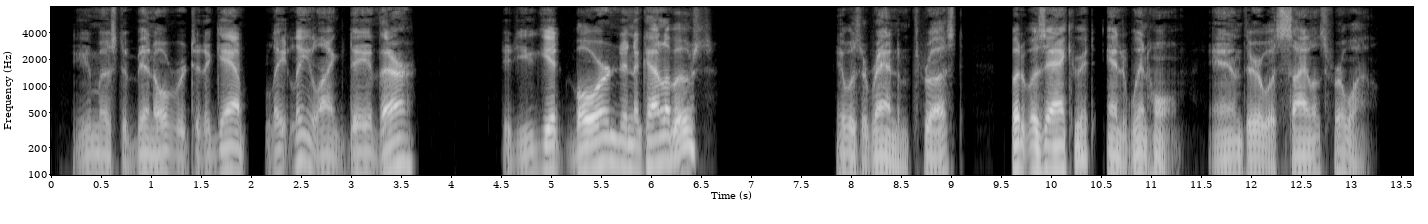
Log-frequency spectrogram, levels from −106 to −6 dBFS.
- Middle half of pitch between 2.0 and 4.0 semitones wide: No, wide, 5.6 semitones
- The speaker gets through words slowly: No, average, 170 wpm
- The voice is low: Yes, very low, 85 Hz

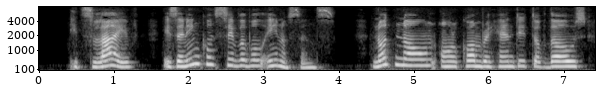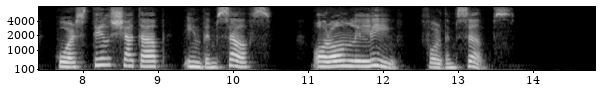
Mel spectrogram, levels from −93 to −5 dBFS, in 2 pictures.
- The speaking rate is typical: No, slow, 95 wpm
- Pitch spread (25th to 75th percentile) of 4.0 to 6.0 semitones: No, average, 3.3 semitones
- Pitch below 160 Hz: No, high, 235 Hz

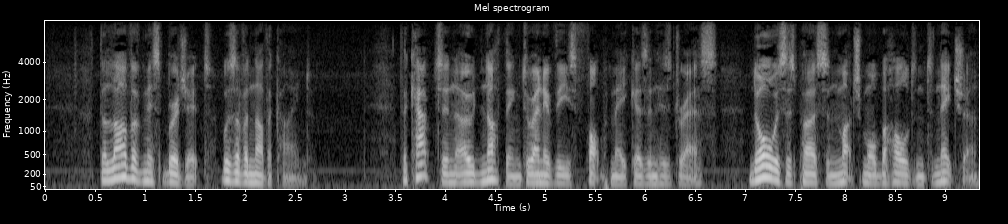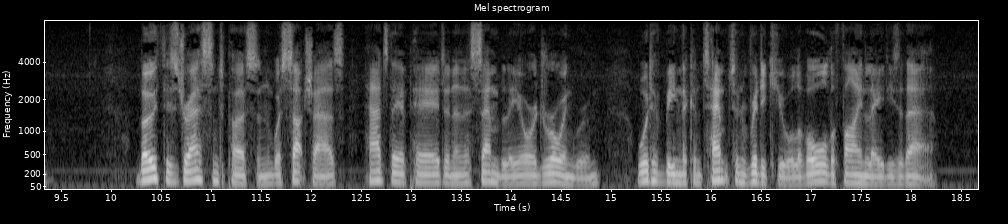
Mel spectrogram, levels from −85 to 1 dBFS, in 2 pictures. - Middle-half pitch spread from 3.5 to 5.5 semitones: Yes, average, 4.0 semitones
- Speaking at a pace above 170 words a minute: Yes, average, 200 wpm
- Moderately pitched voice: No, low, 100 Hz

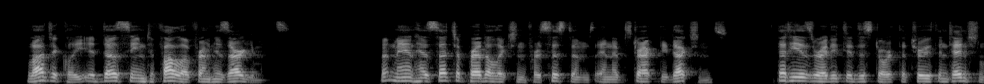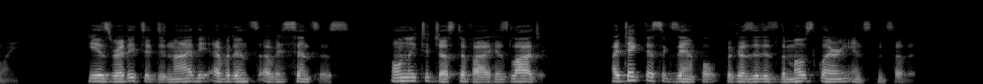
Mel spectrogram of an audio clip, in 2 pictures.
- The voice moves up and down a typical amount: Yes, average, 3.6 semitones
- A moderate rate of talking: Yes, average, 175 wpm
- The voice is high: No, low, 135 Hz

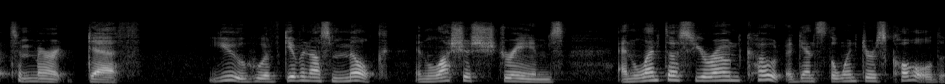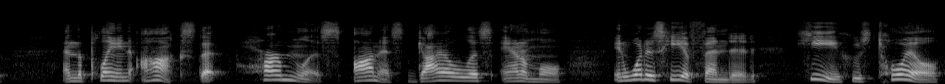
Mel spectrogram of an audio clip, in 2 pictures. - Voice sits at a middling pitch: Yes, medium, 160 Hz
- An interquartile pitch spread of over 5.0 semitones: Yes, wide, 5.6 semitones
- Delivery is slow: Yes, slow, 125 wpm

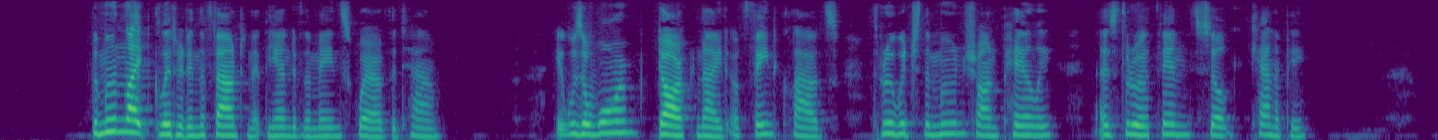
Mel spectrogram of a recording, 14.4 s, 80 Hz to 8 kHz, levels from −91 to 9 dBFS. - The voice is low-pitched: No, high, 190 Hz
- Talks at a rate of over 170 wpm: No, average, 155 wpm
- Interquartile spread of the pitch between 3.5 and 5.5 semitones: No, average, 2.8 semitones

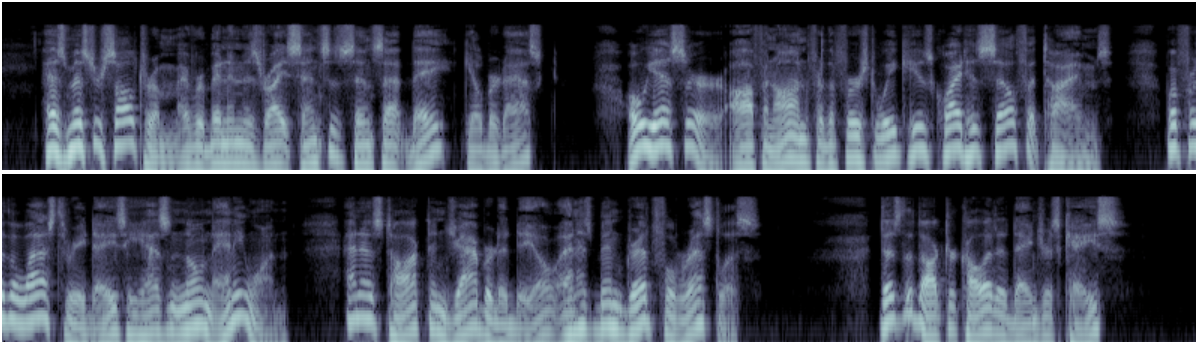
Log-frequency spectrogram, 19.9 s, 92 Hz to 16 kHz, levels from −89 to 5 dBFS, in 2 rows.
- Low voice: Yes, low, 120 Hz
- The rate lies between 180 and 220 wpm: Yes, average, 185 wpm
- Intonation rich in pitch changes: Yes, wide, 9.0 semitones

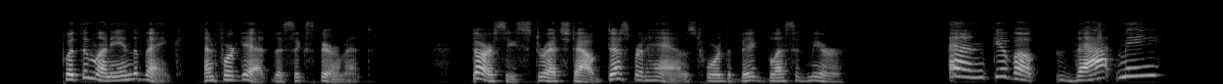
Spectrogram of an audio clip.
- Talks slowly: Yes, slow, 125 wpm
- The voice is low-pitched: No, medium, 185 Hz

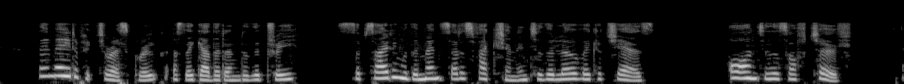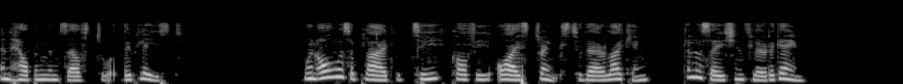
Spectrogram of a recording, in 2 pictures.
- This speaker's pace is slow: No, average, 165 wpm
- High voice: Yes, high, 230 Hz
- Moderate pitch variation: Yes, average, 3.6 semitones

